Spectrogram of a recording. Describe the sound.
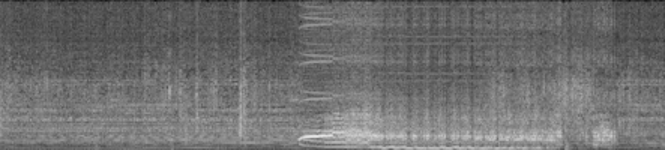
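A restless horse refusing to move gives one loud whinny in the second half. It starts high and drops into a shaky, vibrating tail over a constant background hiss.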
